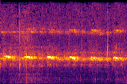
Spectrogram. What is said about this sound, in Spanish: Bueno, ahora es de mañana acá. Estoy grabando si se escuchan los pajaritos cantar.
